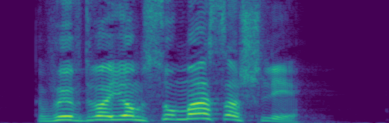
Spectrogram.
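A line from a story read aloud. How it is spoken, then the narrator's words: Reproachful shout. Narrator (Russian): крикнула на нас блондинка, смотря с порицанием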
